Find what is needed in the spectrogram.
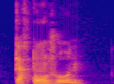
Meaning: yellow card
- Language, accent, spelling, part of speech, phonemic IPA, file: French, France, carton jaune, noun, /kaʁ.tɔ̃ ʒon/, LL-Q150 (fra)-carton jaune.wav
